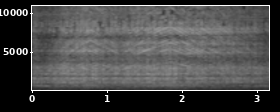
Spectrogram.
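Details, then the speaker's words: Milwaukee Magnum Hole Shooter drill (#0300), hard-used, gearbox screws loose and alignment pins broken causing gear misalignment: harsh gritty grinding over motor whine, like rocks in the gearbox, worse in reverse; badly worn gears, possibly worn brushes. "that's a really strange sounds either like brushes that are really worn or just some terribly worn gears if we put it in reverse it's even worse"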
